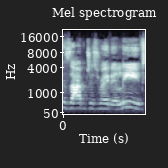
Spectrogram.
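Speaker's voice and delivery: ordinary talk, nothing marked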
